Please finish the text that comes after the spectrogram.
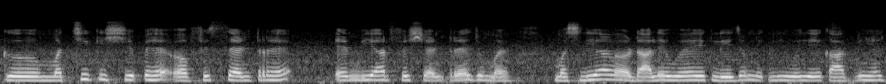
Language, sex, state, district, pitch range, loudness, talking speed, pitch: Hindi, female, Chhattisgarh, Jashpur, 180-200 Hz, -14 LUFS, 170 wpm, 195 Hz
